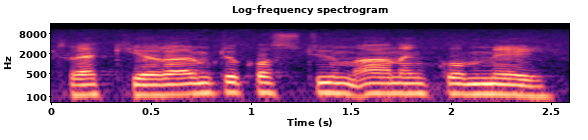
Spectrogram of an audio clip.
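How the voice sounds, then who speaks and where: A man's voice: medium pitch, level tone, unhurried, a bit bright, lightly acted. An actor playing a coldly insistent, mind-controlled man in an old science-fiction radio drama, commanding and emotionless. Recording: hissy old radio recording.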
